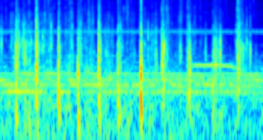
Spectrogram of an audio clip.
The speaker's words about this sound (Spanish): cuando de pronto escuchamos pasos de alguien corriendo sobre la grava.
